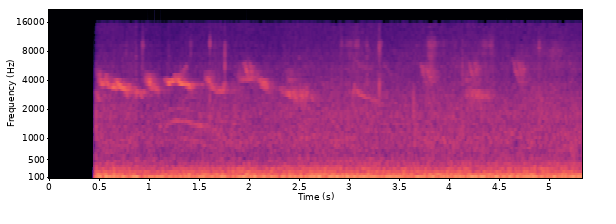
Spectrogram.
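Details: Scarlet-chested parrot, also known as splendid parrot, giving a quick series of high, thin chirps and short twittering notes, some sliding downward, over a steady low rumble of wind.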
